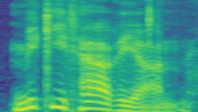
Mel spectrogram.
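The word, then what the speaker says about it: Mkhitaryan: Und äh, heute kam mir der Fall hoch ähm, mit Henrik Mkitarian, wird er so, wie wird er ausgesprochen? Mikitarian. Mikitarian, Dankeschön, äh,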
